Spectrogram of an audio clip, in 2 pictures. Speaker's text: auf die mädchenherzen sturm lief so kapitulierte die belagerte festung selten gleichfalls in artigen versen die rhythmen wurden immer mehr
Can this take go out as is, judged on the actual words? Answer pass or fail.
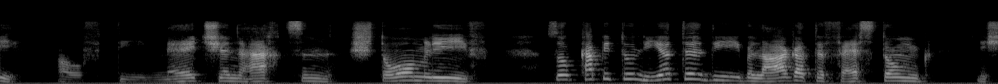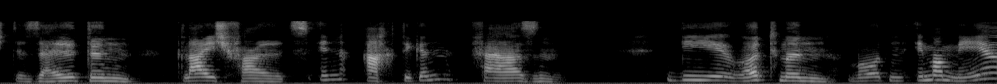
fail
